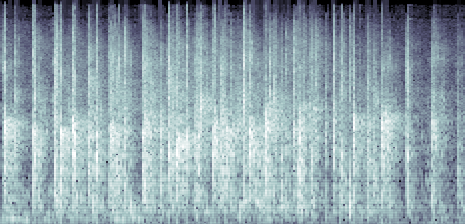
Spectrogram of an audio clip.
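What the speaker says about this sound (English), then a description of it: "So if you can all give them a round of applause" A small audience claps after a class on emotional intelligence, individual hand claps clearly separable in an uneven, bursting rhythm that swells and dips before thinning out near the end.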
